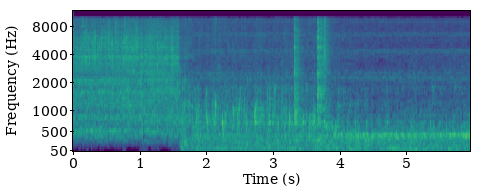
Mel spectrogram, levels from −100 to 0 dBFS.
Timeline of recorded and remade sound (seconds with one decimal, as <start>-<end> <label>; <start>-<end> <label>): 0.0-0.8 recorded; 0.8-1.8 remade; 1.8-6.0 recorded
